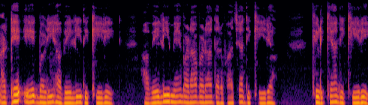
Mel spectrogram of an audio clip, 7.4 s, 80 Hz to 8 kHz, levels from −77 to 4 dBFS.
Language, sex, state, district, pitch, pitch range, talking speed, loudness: Rajasthani, female, Rajasthan, Nagaur, 155 Hz, 145-165 Hz, 115 wpm, -18 LUFS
